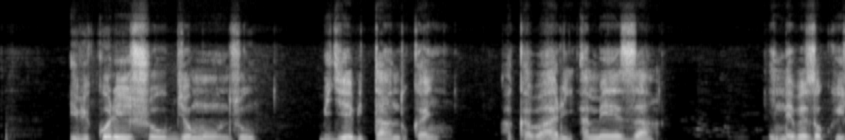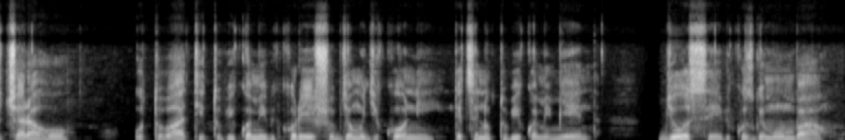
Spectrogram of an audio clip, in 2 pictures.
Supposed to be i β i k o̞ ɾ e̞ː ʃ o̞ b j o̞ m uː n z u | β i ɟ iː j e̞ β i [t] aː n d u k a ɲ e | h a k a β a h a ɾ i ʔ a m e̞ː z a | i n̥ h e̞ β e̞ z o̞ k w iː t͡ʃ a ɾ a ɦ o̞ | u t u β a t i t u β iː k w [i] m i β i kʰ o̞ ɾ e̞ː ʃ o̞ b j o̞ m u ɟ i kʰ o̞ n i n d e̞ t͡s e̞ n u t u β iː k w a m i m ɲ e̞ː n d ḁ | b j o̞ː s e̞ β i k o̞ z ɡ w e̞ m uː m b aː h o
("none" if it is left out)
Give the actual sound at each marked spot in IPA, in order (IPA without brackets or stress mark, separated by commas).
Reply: t, a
